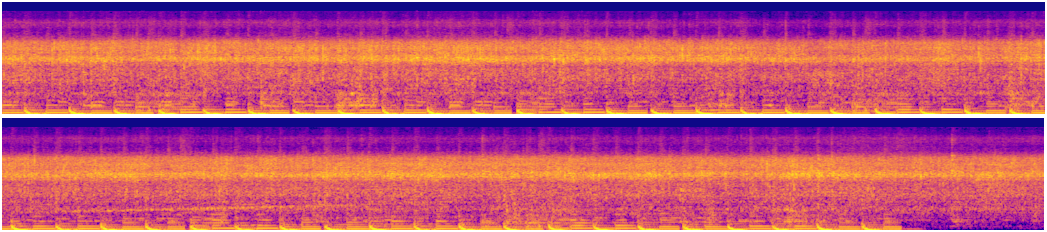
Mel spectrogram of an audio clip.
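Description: Mixed chopped vegetables frying in oil and ghee in a kadhai, sizzling steadily while a metal spatula stirs and scrapes them around the pan.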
